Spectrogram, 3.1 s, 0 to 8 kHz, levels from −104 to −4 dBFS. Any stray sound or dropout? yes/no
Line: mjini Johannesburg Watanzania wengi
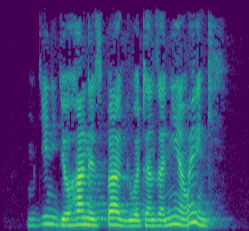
no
